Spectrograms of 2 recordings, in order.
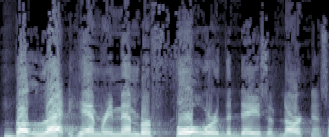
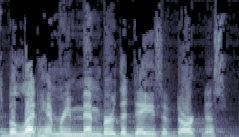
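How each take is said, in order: First: Slow, loud, leaning on "forward"; stress on forward. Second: Said in the usual way. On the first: Shown as a demonstration. Preacher giving the corrected reading, stressing "forward" slowly and loudly. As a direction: land on "forward" as the new idea. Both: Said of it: "read it this way".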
